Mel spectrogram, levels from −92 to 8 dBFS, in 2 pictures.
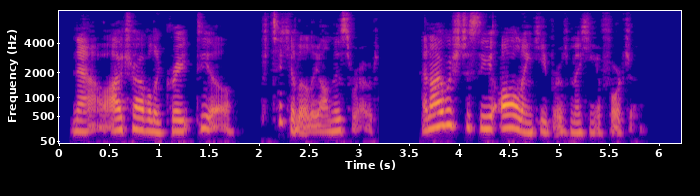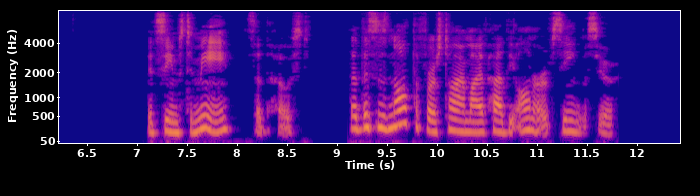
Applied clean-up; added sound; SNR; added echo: none; none; none; none.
